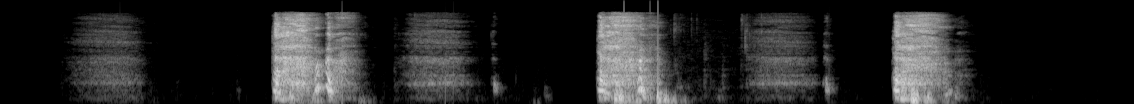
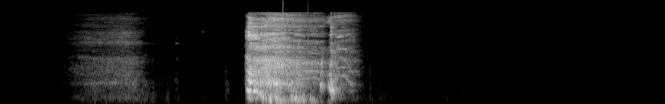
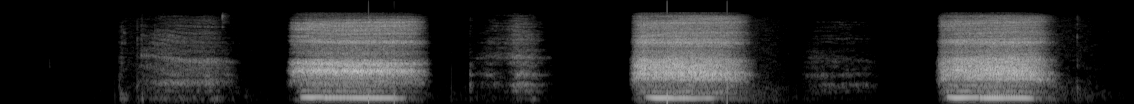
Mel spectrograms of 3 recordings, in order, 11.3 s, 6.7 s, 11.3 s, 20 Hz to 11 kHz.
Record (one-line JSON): {"three_cough_length": "11.3 s", "three_cough_amplitude": 16559, "three_cough_signal_mean_std_ratio": 0.32, "cough_length": "6.7 s", "cough_amplitude": 16913, "cough_signal_mean_std_ratio": 0.25, "exhalation_length": "11.3 s", "exhalation_amplitude": 3849, "exhalation_signal_mean_std_ratio": 0.48, "survey_phase": "beta (2021-08-13 to 2022-03-07)", "age": "45-64", "gender": "Female", "wearing_mask": "No", "symptom_cough_any": true, "symptom_runny_or_blocked_nose": true, "symptom_fatigue": true, "symptom_headache": true, "symptom_other": true, "symptom_onset": "4 days", "smoker_status": "Never smoked", "respiratory_condition_asthma": false, "respiratory_condition_other": false, "recruitment_source": "Test and Trace", "submission_delay": "2 days", "covid_test_result": "Positive", "covid_test_method": "RT-qPCR", "covid_ct_value": 14.2, "covid_ct_gene": "S gene", "covid_ct_mean": 14.5, "covid_viral_load": "18000000 copies/ml", "covid_viral_load_category": "High viral load (>1M copies/ml)"}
